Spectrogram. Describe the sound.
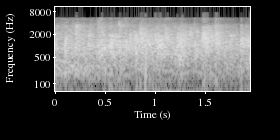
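Listeners at a Buddhist dharma talk break into loud applause, a thick, continuous hiss of many hands clapping together, steady and unbroken for the whole stretch.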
